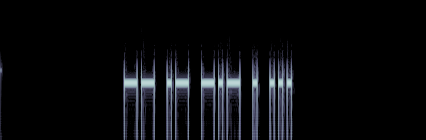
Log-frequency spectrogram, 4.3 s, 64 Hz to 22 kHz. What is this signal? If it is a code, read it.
Morse code, heard as a keyed tone, about 28 wpm, 700 Hz. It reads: MAKES
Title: ES:S Suffix - Top 100 Words with Base Words 28wpm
